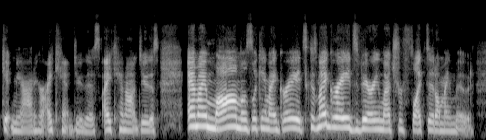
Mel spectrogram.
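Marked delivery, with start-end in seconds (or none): 0.0-2.0 very soft, low, tearful pleading voice. Recalling coming home from school every day, retelling bawling in tears. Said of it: "just in tears, bawling".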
